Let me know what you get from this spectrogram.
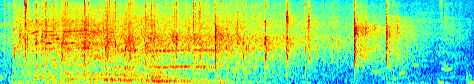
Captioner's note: cheers and applause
